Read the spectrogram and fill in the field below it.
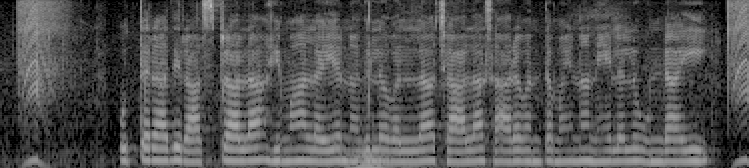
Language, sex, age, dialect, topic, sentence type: Telugu, female, 25-30, Southern, agriculture, statement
